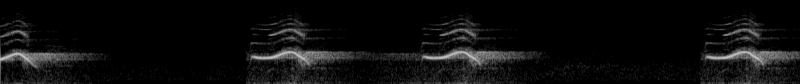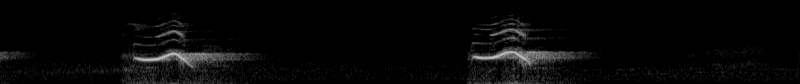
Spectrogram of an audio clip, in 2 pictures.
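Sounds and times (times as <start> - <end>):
bird whistling call: 2.5 - 3.6, 4.2 - 5.3, 7.0 - 8.2, 9.3 - 10.6, 12.7 - 13.8.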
